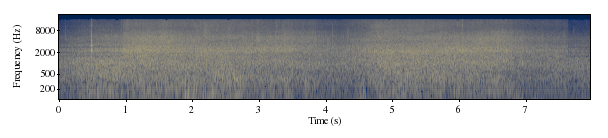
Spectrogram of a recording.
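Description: Small waves wash and break onto a pebbly shore.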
